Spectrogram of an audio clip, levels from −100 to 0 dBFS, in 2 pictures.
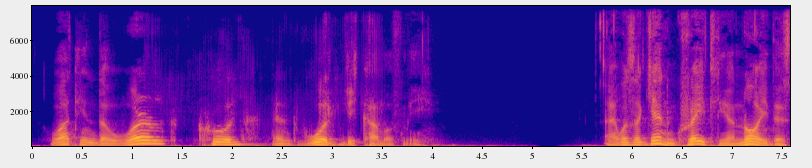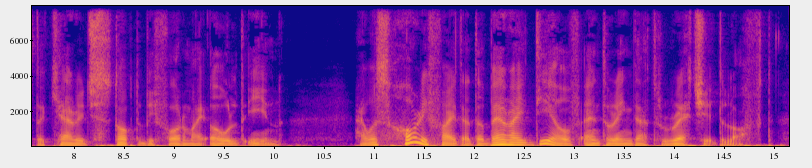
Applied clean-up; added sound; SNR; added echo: neural mask model Resemble Enhance denoiser.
